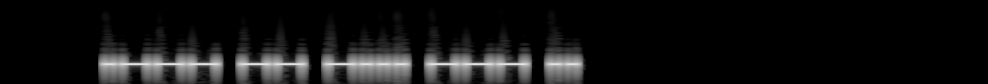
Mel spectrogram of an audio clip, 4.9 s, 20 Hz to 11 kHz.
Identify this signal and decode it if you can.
Morse code, heard as a keyed tone, about 27 wpm, 700 Hz. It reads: JMBOI
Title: Code Groups - 5 Letters - 28wpm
